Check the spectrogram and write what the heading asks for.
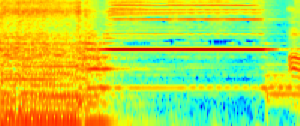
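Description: Noise-rock band recording: a low held note, then a single high note sustained steadily for about a second before it breaks off.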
